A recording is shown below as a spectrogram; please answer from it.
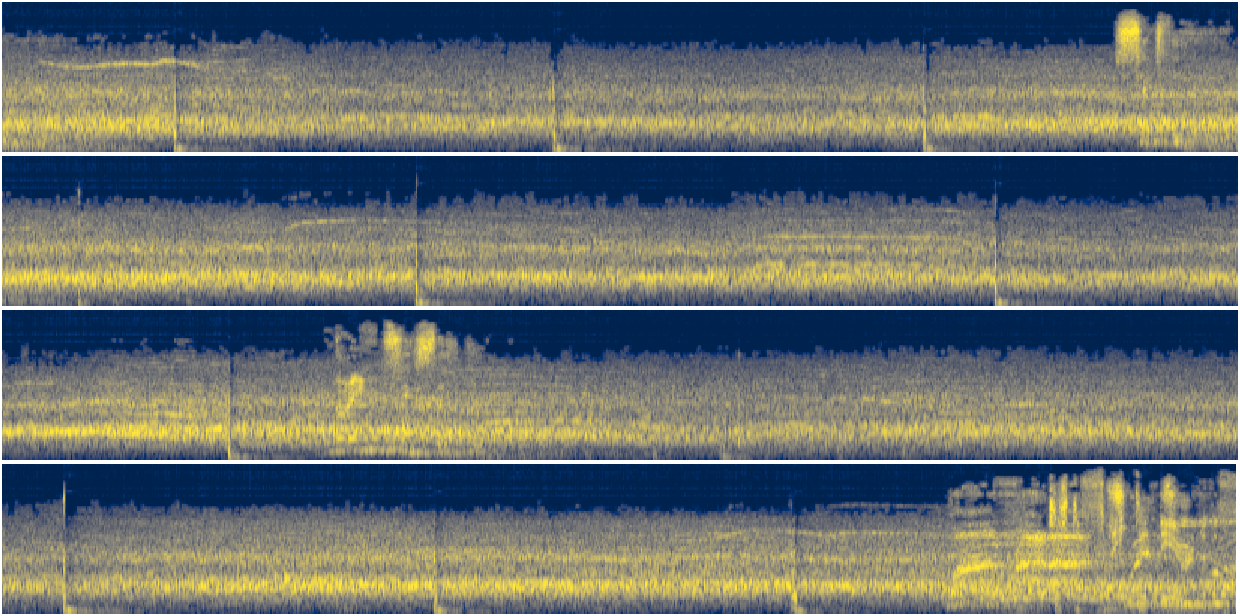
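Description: Steady arena crowd murmur, with sharp knocks of darts landing in a bristle dartboard every few seconds as each player throws. There are two short louder crowd outbursts, about a third of the way in and around two-thirds of the way in.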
